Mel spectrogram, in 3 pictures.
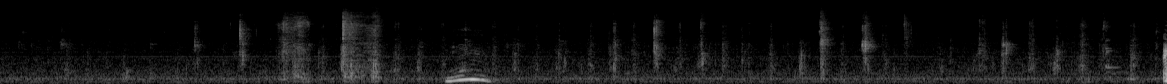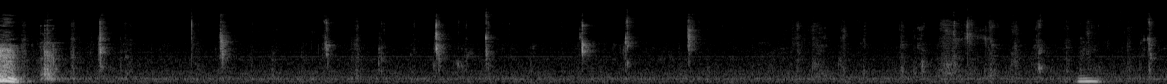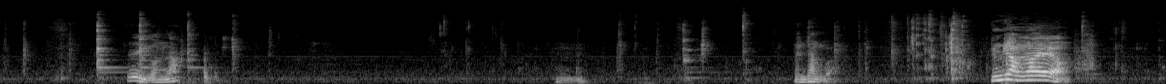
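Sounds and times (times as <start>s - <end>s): faint steady hum: 0.0s - 35.0s
wet chewing and mouth smacks: 1.5s - 11.5s, 12.3s - 24.2s, 25.6s - 26.5s, 27.1s - 31.2s
person humming mm: 4.4s - 5.0s, 22.4s - 22.7s, 28.9s - 29.2s.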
